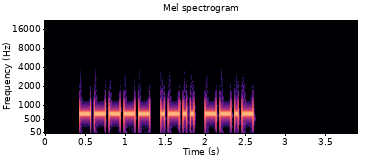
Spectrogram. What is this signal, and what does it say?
Morse code, heard as a keyed tone, about 29 wpm, 700 Hz. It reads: 0LQ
